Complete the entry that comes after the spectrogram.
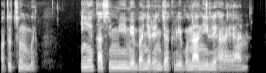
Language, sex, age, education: Igbo, male, 30-45, secondary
